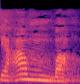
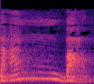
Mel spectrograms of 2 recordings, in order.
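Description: First: The nasal is a full m with closed lips. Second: The nasal is hidden, with lips not fully closed. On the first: The speaker calls it wrong. "ما تقولش عن بعض" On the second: The speaker calls it right. "قول عن بعض"

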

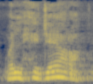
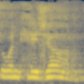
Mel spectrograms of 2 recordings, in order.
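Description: First: The j sound is clear and distinct. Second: The j sound drifts toward an sh sound. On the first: The speaker calls it right. "لا والحجارة" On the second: The speaker calls it wrong. "الجيم هنا ممكن بتدخل في الشين وده خطأ، ما تقولش"

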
